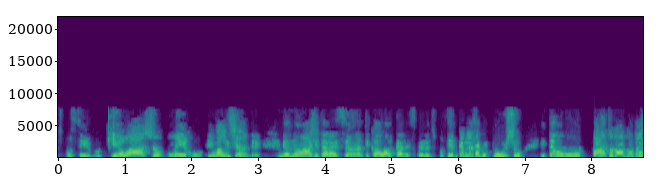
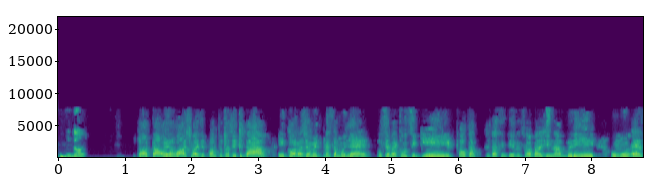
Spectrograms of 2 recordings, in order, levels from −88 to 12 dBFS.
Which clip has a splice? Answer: second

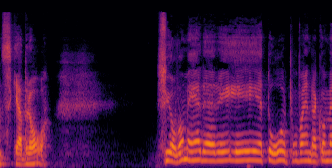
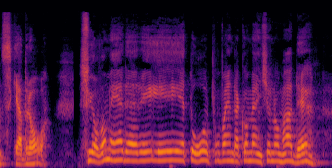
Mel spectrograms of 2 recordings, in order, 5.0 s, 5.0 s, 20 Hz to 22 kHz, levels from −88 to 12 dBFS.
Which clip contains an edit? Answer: second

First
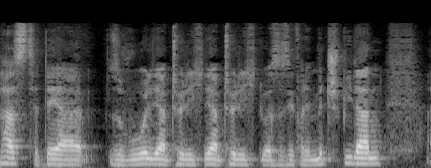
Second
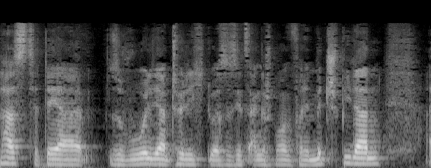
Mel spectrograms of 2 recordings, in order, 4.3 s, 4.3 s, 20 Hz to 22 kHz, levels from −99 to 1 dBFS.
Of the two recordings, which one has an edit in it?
first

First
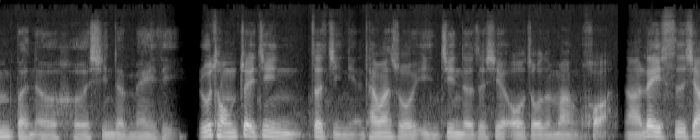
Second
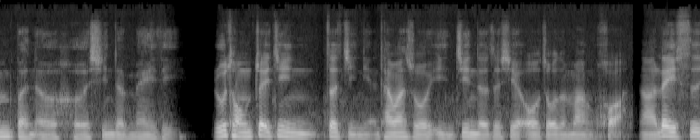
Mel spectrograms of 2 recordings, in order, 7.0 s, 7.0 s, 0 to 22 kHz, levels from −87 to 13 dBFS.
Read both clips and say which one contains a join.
first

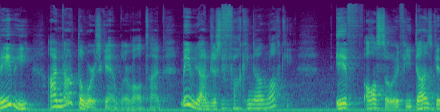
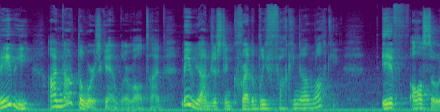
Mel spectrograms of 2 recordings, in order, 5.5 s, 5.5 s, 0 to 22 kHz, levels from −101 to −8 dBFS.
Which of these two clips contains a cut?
first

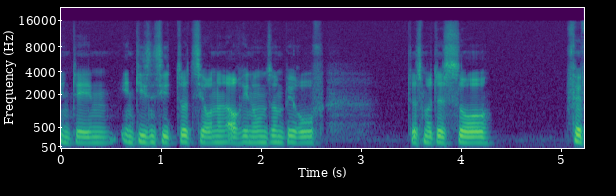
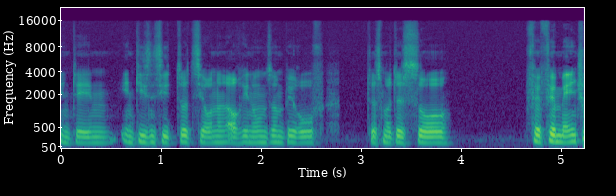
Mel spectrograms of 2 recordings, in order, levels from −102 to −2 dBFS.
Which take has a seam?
second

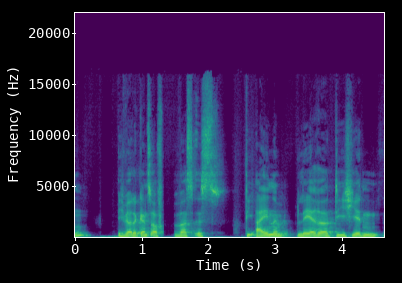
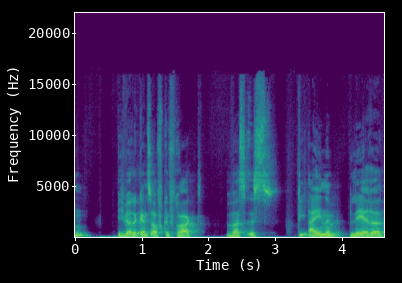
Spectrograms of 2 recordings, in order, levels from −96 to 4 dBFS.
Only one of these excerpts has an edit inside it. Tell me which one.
first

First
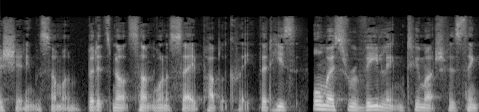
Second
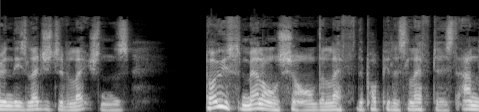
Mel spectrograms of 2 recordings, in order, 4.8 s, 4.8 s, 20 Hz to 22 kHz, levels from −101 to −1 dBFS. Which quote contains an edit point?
first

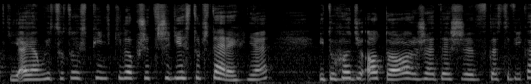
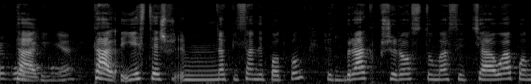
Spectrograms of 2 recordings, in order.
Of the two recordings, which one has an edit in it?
second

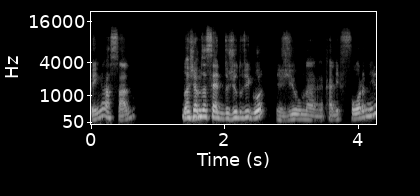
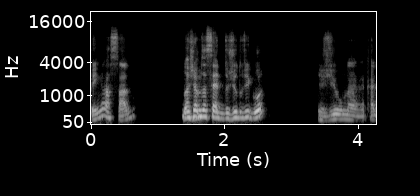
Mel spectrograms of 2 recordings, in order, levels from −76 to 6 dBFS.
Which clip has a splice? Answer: first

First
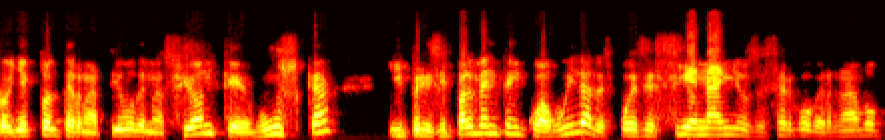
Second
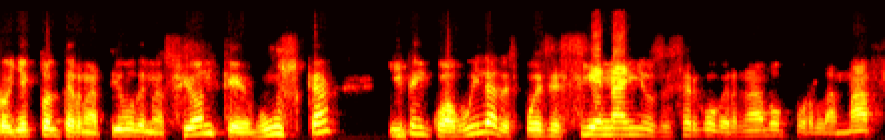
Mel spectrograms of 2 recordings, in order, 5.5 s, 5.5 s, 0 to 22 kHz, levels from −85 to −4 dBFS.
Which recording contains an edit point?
second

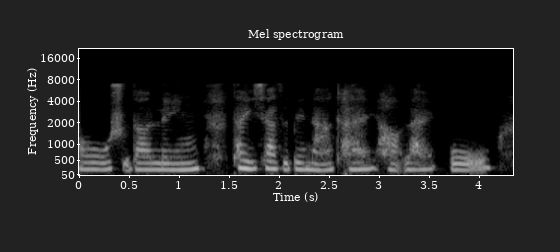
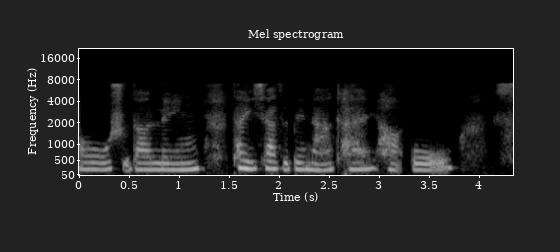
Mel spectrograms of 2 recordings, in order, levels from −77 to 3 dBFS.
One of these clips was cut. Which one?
second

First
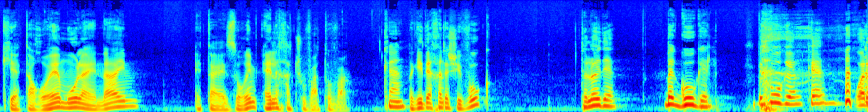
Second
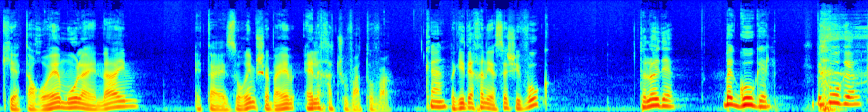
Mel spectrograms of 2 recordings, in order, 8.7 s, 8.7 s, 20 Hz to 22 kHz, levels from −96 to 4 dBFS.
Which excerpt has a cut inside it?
first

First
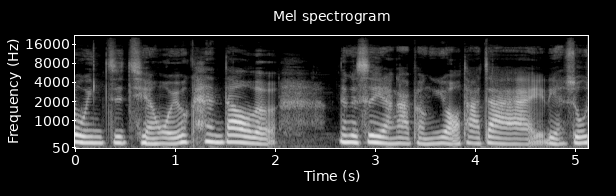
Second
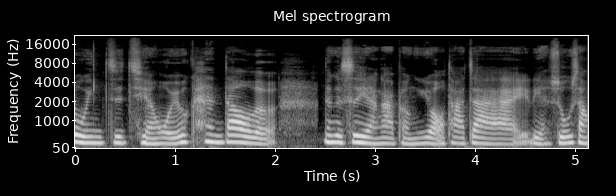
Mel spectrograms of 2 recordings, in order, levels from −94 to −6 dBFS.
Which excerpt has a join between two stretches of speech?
second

